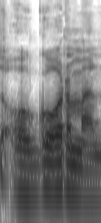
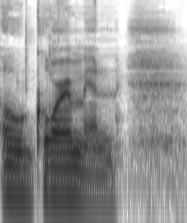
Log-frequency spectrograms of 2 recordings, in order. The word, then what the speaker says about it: O'Gorman: And I should say his name is O'Gorman, not O'Gorman. He was Mexican.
